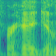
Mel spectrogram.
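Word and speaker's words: Verhaagen: it is Americanized so the name in America is pronounced for Hagen like a little hay stack yeah but the Dutch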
